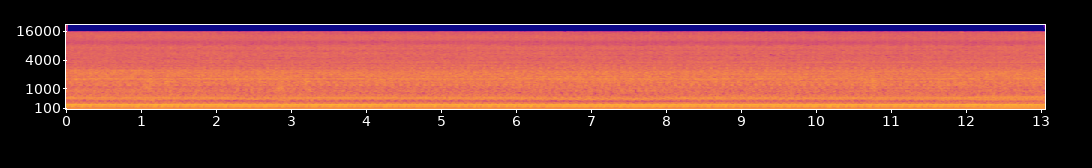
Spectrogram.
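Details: Turbo Hyundai Tiburon with a Beta head quieter than the Beta 1. Steady, even idle with a constant low drone and no knocks, ticks or hunting; smoke possibly from the turbo. Running smoothly.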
